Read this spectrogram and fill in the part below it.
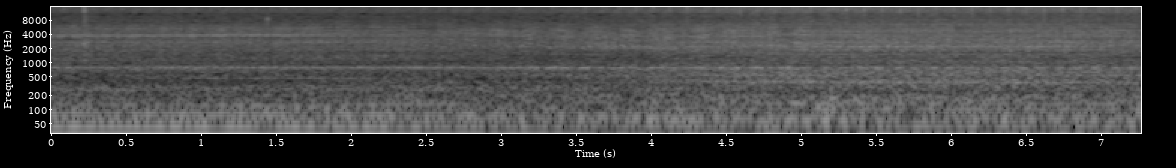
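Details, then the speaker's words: Kia at police auction, broken-in lock, started on jump using pliers; soft even idle hum, very quiet, no knocks or misses, normal idle. "engine is very very quiet looking pretty good on this one"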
